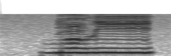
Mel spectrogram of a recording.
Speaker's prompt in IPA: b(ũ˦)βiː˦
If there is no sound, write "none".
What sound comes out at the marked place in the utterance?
ũ˦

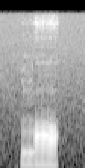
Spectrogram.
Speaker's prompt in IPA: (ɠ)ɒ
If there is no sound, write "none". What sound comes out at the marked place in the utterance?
ŋ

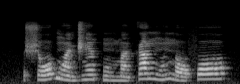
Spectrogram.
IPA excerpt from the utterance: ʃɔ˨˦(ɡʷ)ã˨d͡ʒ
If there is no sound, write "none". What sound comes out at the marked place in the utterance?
ɡʷ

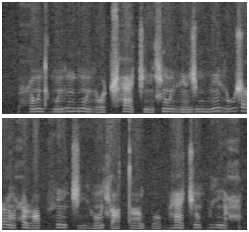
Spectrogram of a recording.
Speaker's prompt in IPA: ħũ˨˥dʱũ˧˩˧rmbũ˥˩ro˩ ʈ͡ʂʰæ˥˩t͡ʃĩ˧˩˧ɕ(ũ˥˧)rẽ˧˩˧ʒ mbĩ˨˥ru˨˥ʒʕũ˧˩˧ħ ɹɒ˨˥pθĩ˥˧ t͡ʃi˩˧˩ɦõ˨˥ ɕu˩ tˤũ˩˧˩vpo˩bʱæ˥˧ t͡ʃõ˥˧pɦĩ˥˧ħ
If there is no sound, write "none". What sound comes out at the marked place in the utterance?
ũ˥˧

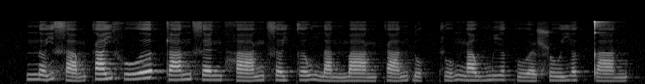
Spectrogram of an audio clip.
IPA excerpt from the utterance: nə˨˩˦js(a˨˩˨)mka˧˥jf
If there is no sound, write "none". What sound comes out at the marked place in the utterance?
a˨˩˨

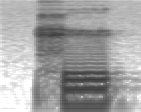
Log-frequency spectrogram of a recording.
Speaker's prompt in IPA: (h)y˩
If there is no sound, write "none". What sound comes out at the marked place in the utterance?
h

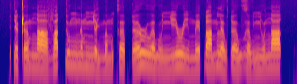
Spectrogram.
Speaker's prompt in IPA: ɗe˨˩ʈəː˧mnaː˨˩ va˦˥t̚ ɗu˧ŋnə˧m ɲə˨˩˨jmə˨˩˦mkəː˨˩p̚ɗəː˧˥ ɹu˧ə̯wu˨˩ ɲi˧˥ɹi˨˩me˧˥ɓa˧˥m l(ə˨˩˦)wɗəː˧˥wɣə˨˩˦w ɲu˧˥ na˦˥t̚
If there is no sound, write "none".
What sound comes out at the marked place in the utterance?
ə˨˩˦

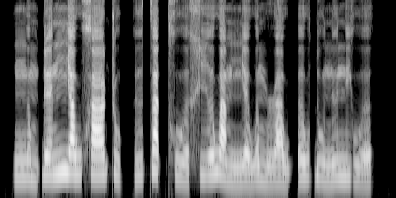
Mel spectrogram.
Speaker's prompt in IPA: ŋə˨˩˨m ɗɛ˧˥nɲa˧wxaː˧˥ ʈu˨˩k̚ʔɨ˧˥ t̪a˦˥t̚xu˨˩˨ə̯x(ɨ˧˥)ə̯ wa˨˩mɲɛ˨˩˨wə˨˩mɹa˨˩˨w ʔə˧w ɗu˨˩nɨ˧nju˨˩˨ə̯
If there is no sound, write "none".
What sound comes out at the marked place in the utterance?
i˧˥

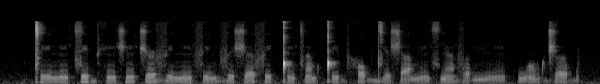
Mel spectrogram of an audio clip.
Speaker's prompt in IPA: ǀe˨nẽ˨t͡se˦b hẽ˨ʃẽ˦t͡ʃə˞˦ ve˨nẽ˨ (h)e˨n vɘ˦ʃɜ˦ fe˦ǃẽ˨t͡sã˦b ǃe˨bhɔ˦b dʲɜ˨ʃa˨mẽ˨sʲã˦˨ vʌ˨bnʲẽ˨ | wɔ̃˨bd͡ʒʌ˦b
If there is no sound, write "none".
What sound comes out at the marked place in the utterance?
f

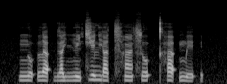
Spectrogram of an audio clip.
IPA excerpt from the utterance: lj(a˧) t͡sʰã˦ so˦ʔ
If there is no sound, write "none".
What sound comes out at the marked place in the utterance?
a˧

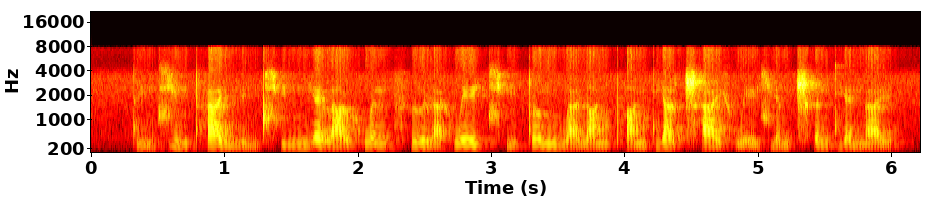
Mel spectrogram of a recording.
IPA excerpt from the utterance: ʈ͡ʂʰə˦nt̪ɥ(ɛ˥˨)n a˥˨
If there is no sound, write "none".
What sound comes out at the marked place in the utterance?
ɛ˥˨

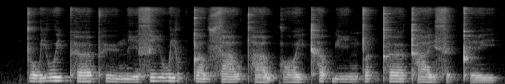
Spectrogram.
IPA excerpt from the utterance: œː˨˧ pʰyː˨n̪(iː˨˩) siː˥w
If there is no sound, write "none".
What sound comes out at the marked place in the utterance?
iː˨˩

